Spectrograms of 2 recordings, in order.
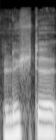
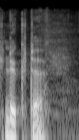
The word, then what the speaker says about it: Lügde: Weil die Menschen in Lüchte Lüchte sagen und nicht Lügde.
